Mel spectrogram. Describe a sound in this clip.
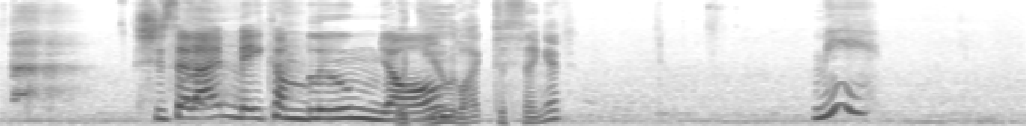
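A young woman squeals and exclaims excitedly close to a microphone.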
